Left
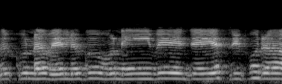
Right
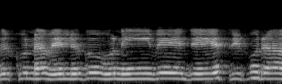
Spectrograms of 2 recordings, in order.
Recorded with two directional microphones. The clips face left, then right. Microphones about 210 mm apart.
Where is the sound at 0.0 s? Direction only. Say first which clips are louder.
Right 2 dB; 50° right (ahead or behind).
